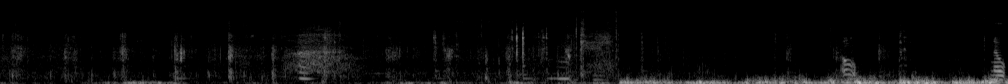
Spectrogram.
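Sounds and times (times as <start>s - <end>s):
footsteps crunching on rocky dirt: 0.0s - 9.1s.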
